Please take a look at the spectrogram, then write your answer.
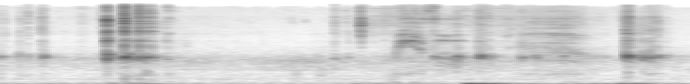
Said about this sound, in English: If you're not watching the video version, I'm just drinking out of a straw and in my big old wine glass. You can hear that. A little ASMR action. You hear those ice cubes? A little more ASMR.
